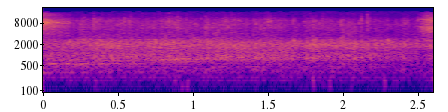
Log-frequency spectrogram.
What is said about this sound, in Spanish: Tienes que darle un aplauso al Señor y creerlo. Y decir amén, aleluya, gloria a Dios.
